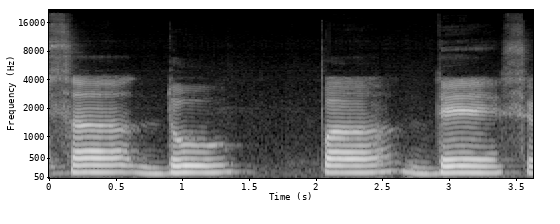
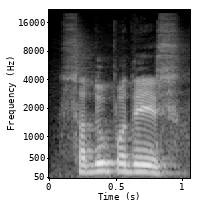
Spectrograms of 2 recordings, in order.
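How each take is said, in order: First: सदुपदेश very slowly, स-दु-प-दे-श; slow spelling-out of सदुपदेश with gaps; syllable-by-syllable dictation. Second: Said in the usual way. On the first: Shown as a demonstration. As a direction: draw out each syllable of सदुपदेश.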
